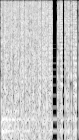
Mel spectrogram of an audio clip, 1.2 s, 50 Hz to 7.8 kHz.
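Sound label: Nylon String Guitar B4; Nintendo; July 2020 Gigaleak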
